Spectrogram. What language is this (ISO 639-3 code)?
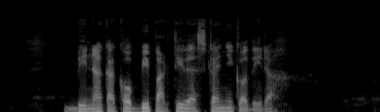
eus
